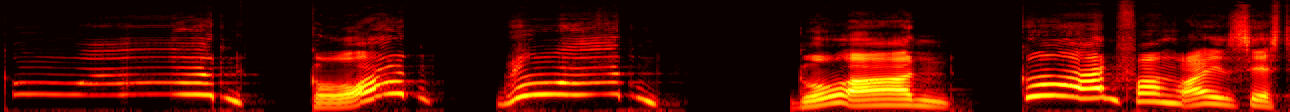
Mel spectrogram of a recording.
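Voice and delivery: put-on very high pleading old woman voice; Mrs Doyle. Mrs Doyle begging the priest to take tea, squealing pleas. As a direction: wheedle it up to a squeal. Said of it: "He's like".

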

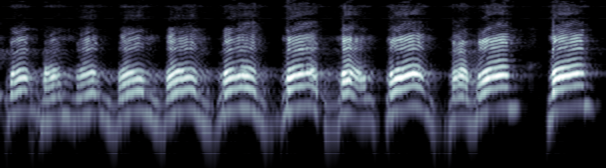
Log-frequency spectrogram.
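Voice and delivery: rapid-fire mock child calling for mom; insistent kid impression, over and over; pestering kids. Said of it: "your kids have a voice and say".

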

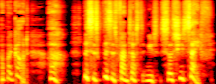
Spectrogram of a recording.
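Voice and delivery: high, eager dwarf voice; dwarf overjoyed for news of his wife; excited dwarf. Acted. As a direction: gush about the long-gone wife. Dwarf voice continues, high, delighted.

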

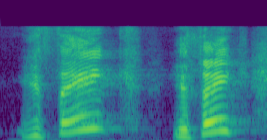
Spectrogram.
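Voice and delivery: high rising sarcastic question; mock incredulity. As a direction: ask it as if stating the obvious. Mocking a huge understatement.

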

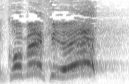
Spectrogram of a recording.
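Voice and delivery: high, loud outraged yell; acted parental bellow; father's shout. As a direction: yell back like a dad who's been defied. Father's angry reply in story.

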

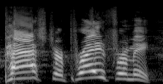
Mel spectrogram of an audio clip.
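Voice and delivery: high, very loud mocking rant; preacher's comic bellow; exasperated shout. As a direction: throw the retort back at full volume, last word stretched. Mocks request, shouts retort.

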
